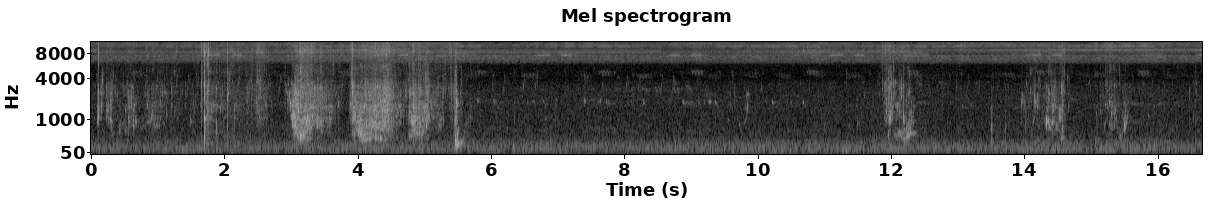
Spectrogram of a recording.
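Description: Grass rustles and swishes as a man pulls at it by hand.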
